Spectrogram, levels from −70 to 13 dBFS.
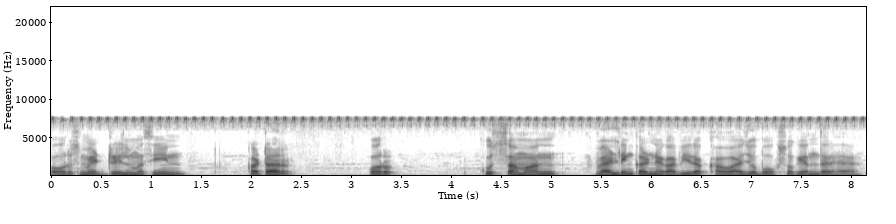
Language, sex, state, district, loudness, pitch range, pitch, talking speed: Hindi, male, Uttar Pradesh, Saharanpur, -18 LUFS, 110-125 Hz, 115 Hz, 145 wpm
